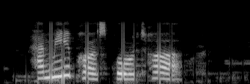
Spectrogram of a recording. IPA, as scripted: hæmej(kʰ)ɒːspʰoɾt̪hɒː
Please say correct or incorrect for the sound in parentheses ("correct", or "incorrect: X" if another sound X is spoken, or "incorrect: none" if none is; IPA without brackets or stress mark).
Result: incorrect: pʰ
